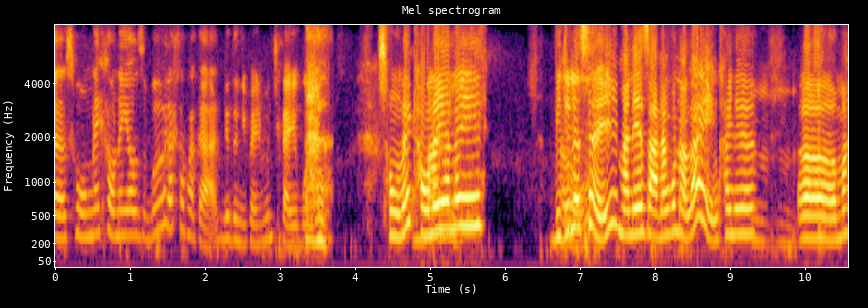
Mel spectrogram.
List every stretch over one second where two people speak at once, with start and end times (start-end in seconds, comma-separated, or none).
none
